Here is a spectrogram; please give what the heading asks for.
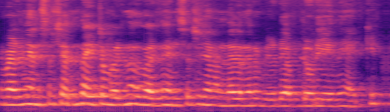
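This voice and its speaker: A woman from Kerala, an online clothing seller, chatting through a casual product showcase at home, speaking as loudly as she can and checking in with listeners again and again. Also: mid-range voice, fairly even intonation, rapid-fire, reverberant. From Kerala, India. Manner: chatty, reassuring, repeats tag questions.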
